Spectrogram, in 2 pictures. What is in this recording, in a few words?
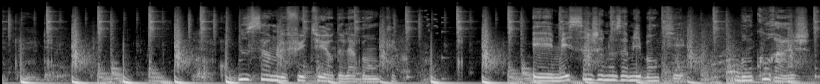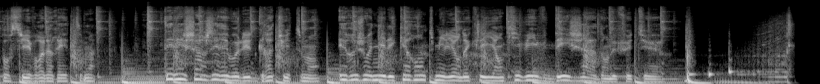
Spot TV Banque; Revolut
